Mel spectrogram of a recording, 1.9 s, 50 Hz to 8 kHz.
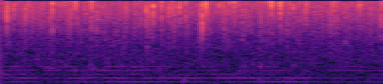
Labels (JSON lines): {"label": "biophony, midshipman", "recorder": "SoundTrap 500"}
